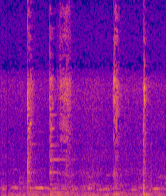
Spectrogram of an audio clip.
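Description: Makhana (fox nuts) tipped into a pan over medium heat while making gond dry fruit date laddoos, with a few sharp clinks and rattles against the pan over a soft background sizzle.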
